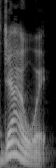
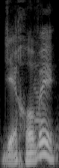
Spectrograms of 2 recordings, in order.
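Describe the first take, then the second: First: The name ends with a 'way' sound. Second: The name ends with a 'vay' sound. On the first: The speaker calls it wrong. "erradamente la gente que no habla hebreo pronuncia Yahweh" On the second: The speaker calls it right. "apropiadamente se pronunciaría como Yehové"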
